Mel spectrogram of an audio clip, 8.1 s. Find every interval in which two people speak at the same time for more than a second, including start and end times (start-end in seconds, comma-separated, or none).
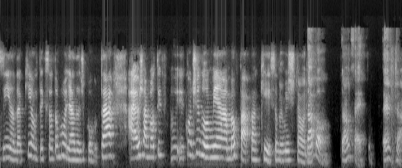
none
